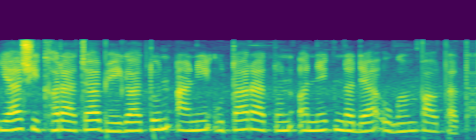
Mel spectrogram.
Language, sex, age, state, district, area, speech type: Marathi, female, 18-30, Maharashtra, Amravati, urban, read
